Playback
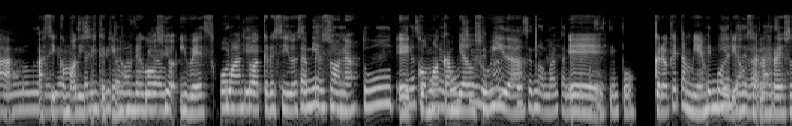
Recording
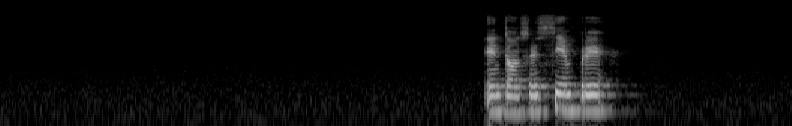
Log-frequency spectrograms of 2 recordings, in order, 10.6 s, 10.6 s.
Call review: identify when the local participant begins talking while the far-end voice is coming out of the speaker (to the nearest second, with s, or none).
6 s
